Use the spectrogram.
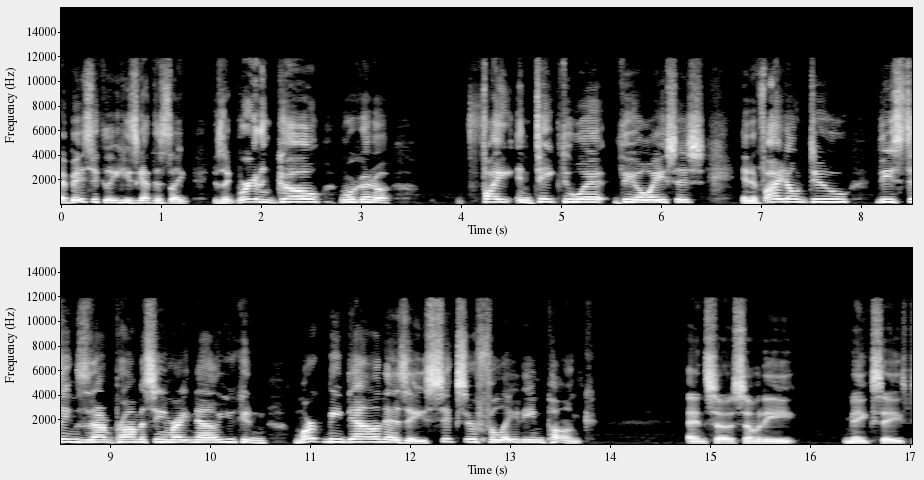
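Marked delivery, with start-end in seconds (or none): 1.8-13.9 mock heroic, very high, triumphant and rousing. Retelling Wade's William Wallace moment, mock triumphant Wade speech. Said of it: "huge sort of, like, triumphant".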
